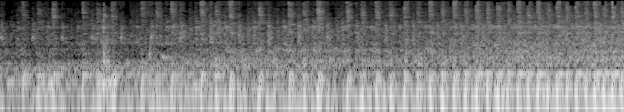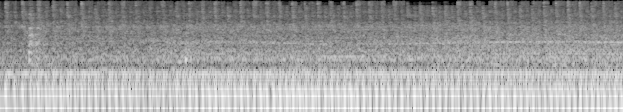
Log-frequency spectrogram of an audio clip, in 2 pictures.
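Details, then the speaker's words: Invacar CVT with a new drive pulley fitted and very slack belt: engine note climbs with a rising whir but never pulls, with a burning belt smell; belt slipping, later traced to a wider pulley gap from a broken driven pulley spring. "whoa come back to horrible smell of burning belts h well this is not very good really I mean yes it works but I don't like that noise"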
